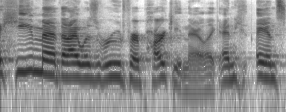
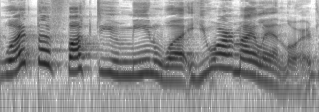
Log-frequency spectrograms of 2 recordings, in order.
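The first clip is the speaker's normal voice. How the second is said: raised, louder acted-out outrage; indignant retort; 5 semitones higher, 5 dB louder than usual. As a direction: throw it back in disbelief. Retold angry retort to landlord.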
